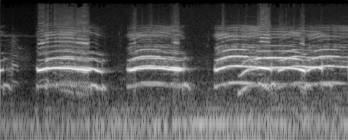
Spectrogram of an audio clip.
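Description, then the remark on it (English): A human voice imitates a cat, speaking cat language in a little conversation with Tom Tom, giving three drawn-out, wavering meows with high harmonics and short pauses between them, the last one longest and rising and falling in pitch. “Can you give us an example of your using cat language? Certainly. Tom Tom and I will have a little conversation about your show.”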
